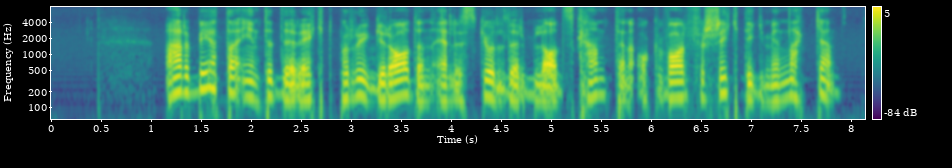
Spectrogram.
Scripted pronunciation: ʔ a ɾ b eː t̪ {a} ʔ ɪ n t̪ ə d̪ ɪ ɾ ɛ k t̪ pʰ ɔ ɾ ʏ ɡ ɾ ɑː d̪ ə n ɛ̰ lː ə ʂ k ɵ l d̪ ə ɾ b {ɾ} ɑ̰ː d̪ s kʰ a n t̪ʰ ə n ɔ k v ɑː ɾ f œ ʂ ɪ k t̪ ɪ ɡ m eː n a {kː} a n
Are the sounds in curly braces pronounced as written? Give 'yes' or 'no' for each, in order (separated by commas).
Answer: yes, no, yes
